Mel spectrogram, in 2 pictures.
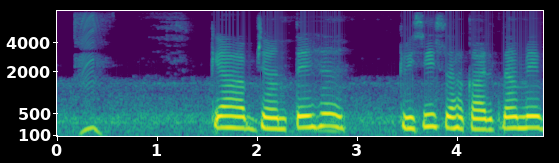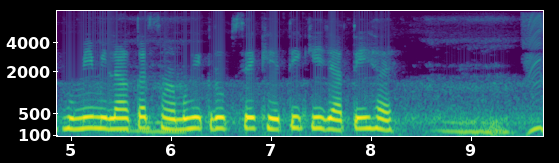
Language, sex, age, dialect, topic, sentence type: Hindi, female, 25-30, Kanauji Braj Bhasha, agriculture, statement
